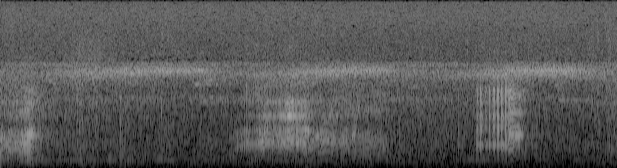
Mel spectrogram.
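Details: Green-winged macaws descending along vines: three separate gruff, hoarse squawks spaced a couple of seconds apart, fairly distant, under a continuous high insect buzz.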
